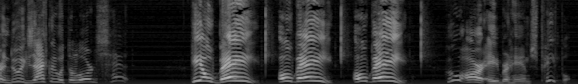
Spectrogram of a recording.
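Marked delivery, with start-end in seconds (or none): 2.8-6.1 "obeyed" hammered high and loud, slow; preacher drives home obedience; emphatic repetition. Acted. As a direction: pound out "obeyed" each time. Preacher repeats key word.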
